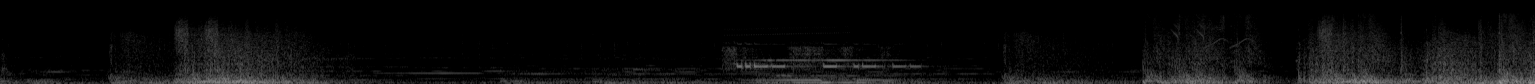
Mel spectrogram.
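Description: Siege tanks firing in StarCraft: Brood War, heavy booming artillery blasts in several bursts with quieter battle noise between them and no talk.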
